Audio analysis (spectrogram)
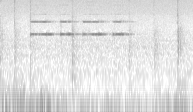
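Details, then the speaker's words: CP Plus CCTV DVR during setup, no hard drive installed: shrill electronic beep in quick pulses for about a second and a half; DVR alarm beeping. "देखो अभी एक बार और यह देखिए यह beans की आवाज आ रही है"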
